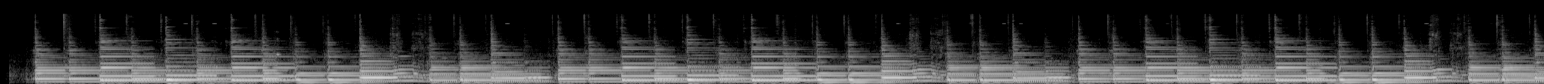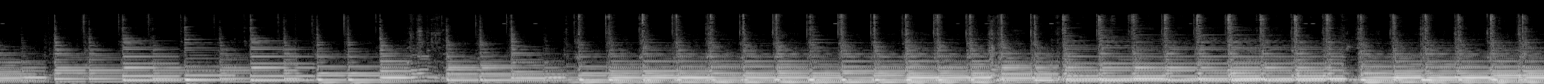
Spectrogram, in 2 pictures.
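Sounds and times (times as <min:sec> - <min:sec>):
guitar: 0:00.0 - 0:30.8.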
